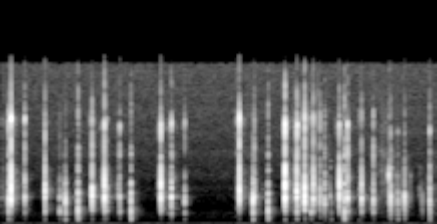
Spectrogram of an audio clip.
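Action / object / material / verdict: tap / mechanical keyboard with metal case and plastic keycaps / plastic, metal / none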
